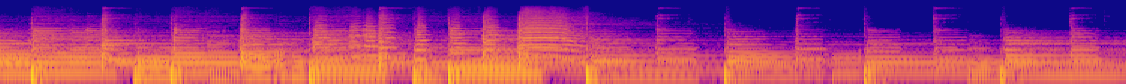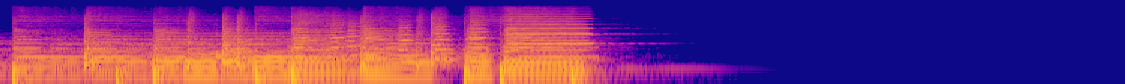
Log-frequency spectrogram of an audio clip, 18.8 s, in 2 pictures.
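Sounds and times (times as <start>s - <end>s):
percussion playing a Christmas song: 0.0s - 8.1s, 9.0s - 14.9s.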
